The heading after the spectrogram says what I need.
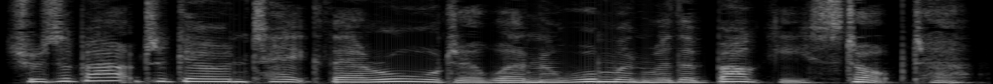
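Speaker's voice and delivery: ordinary delivery, nothing marked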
